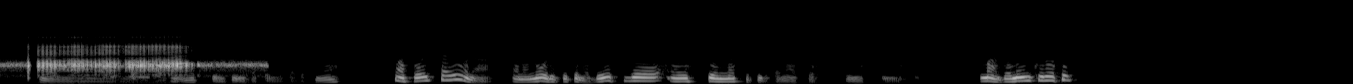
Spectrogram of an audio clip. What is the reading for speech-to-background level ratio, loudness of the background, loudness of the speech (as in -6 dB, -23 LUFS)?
-4.0 dB, -29.0 LUFS, -33.0 LUFS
